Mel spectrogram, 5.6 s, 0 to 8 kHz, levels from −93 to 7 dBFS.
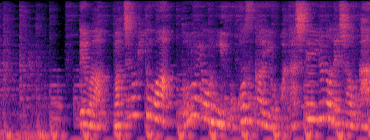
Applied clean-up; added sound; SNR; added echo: none; none; none; reverberation time 0.3 s.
